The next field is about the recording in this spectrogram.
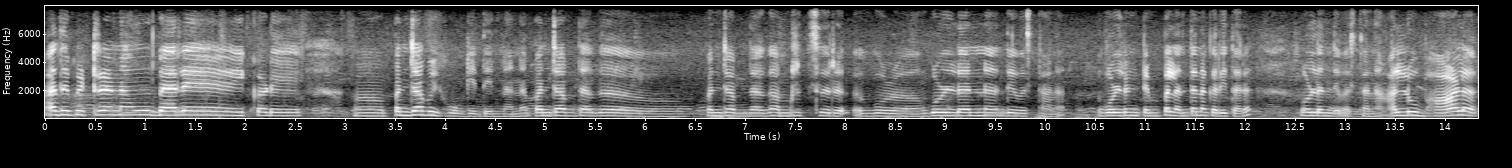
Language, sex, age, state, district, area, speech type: Kannada, female, 18-30, Karnataka, Dharwad, rural, spontaneous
